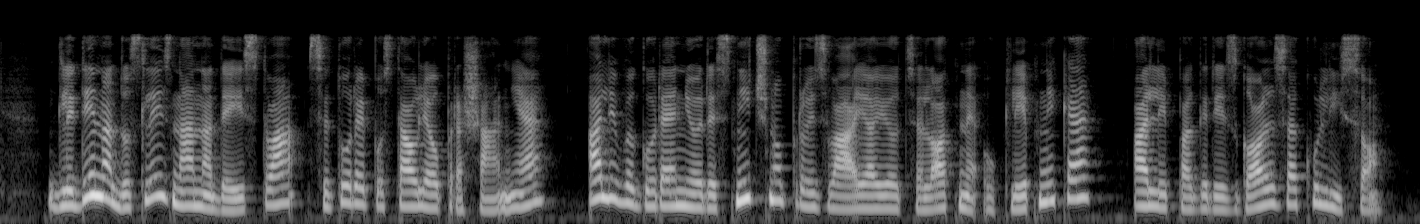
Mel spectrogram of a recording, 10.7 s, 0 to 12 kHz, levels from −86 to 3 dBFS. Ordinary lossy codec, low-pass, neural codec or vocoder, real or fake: none; 7.2 kHz; none; real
